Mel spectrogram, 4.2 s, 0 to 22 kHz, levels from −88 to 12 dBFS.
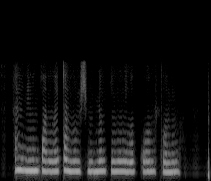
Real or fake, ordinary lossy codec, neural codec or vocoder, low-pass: fake; none; codec, 16 kHz, 0.5 kbps, FreqCodec, smaller model; 5.4 kHz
